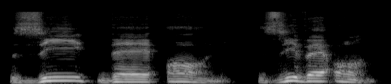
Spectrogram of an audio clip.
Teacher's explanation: you just pronounce every vowel separately.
